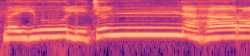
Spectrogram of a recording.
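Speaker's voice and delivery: slow chanted وَيُولِجُ النَّهَارَ with ghunna; Quranic recitation. Shown as a demonstration. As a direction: recite slowly in tilawat style. Recites verse in lesson.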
